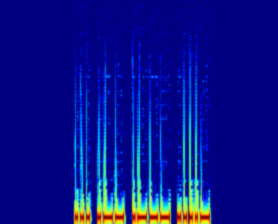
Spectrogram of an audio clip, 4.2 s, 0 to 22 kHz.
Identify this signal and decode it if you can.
Morse code, heard as a keyed tone, about 27 wpm, 700 Hz. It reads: SWJ4
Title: Four Challenging Letter-Number Combinations 28wpm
